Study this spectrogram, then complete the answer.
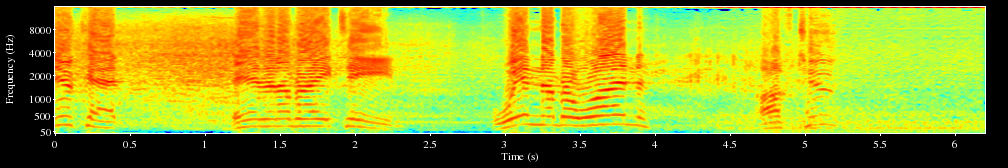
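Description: Race cars roar past at speed, their engines rising and falling in pitch.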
